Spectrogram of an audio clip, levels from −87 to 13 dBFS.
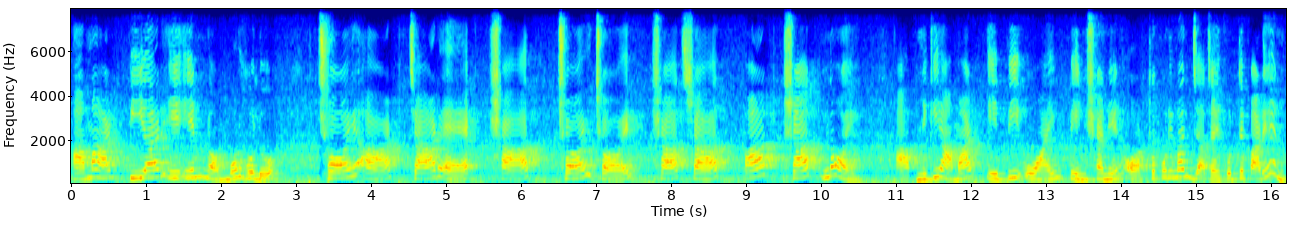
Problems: constant background noise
